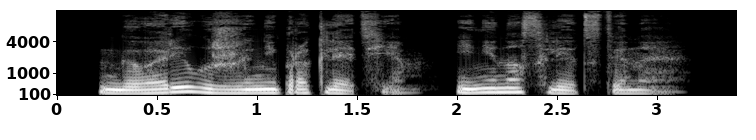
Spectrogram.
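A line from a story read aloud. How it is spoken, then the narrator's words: Mutter. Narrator (Russian): бормотал мастер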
